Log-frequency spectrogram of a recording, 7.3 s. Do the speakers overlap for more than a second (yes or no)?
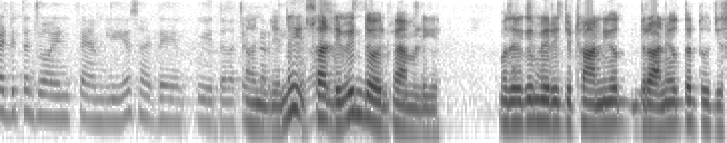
yes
